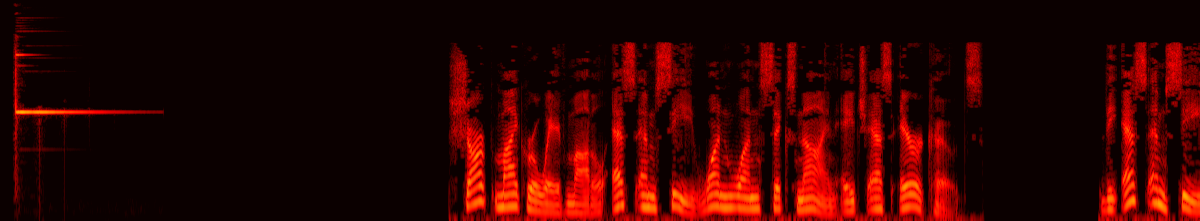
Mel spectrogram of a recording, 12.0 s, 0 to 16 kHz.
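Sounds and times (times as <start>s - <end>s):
bright bell ding: 0.1s - 1.7s.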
